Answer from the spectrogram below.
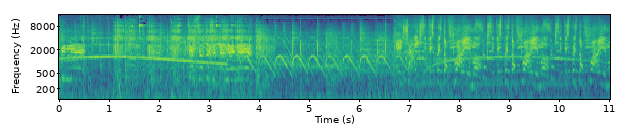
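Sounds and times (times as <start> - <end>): siren yelping: 0.0 - 11.0.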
